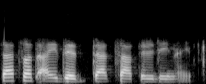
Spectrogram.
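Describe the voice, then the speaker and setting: An actor playing a plainspoken middle-aged husband who narrates a suspense story in old-time radio style, with a folksy, colloquial manner. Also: male voice, medium pitch, fairly even intonation, normal speed, vocal fry, no room sound, narrow, tinny audio, lightly acted. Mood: grim, reflective. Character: weary, plainspoken middle-aged husband telling his ordeal. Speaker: narrator and lead character. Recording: dry, band-limited old radio recording.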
